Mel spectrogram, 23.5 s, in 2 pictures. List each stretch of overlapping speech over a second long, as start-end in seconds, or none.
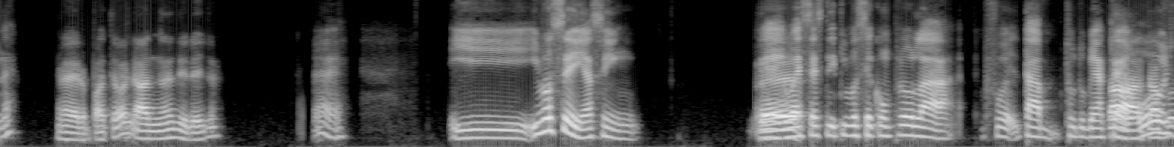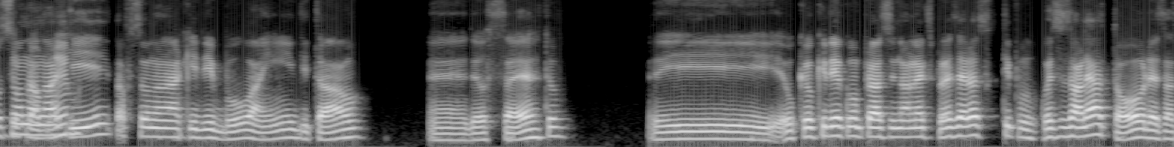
11.1-12.6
